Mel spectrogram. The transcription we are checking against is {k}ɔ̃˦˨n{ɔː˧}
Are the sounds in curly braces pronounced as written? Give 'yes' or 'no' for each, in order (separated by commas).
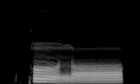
yes, no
